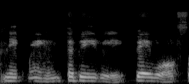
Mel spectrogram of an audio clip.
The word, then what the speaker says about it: Beowulf: Beowulf, yeah.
